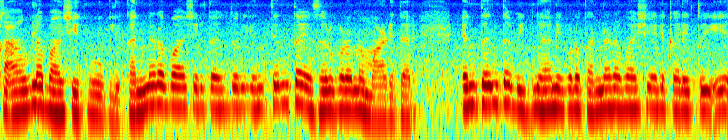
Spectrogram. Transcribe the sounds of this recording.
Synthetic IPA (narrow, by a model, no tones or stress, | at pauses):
kaːŋɡlɐbʱaːʂikeɦoːɡɐlikɐnːɐɽɐbʱaːʃijɐlikɐɭit̪oːɾeɐnt̪jɐnt̪ɐɦɛsɐɾuɡɐɭɐnːumaːɽid̪aːɾe | ent̪ɐnt̪ɐʋid͡ʒnaːniɡɐɭukɐnːɐɽɐbʱaːʂijɐlːikɐɭit̪ue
